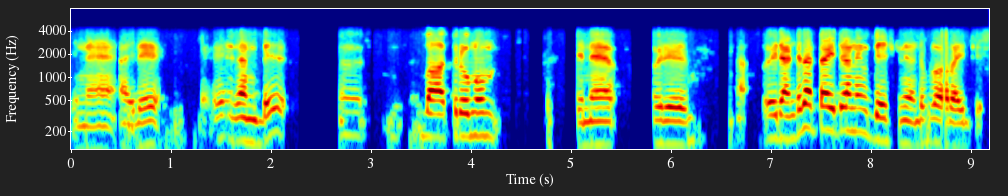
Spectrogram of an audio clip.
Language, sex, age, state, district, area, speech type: Malayalam, male, 18-30, Kerala, Malappuram, rural, conversation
